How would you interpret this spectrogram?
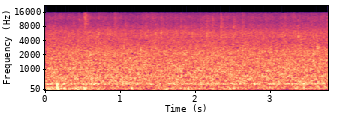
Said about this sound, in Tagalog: Yung patuloy pa rin yung ulan.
